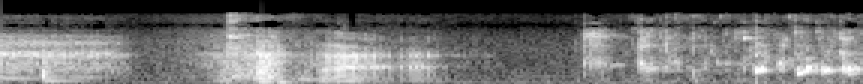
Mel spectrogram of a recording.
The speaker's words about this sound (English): Doug pours more liquor into his glass.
